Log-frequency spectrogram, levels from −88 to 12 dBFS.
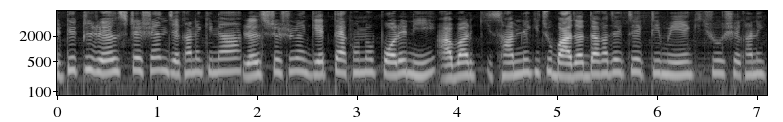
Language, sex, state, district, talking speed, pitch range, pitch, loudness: Bengali, female, West Bengal, Kolkata, 200 wpm, 250-290 Hz, 275 Hz, -21 LUFS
